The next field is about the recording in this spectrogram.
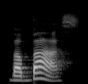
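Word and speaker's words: μπαμπάς: need the word is Babas let's write it if you notice that me and P together actually sound like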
